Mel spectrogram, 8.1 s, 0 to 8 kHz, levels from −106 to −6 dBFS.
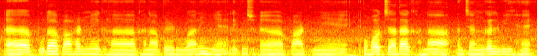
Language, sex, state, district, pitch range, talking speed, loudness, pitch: Hindi, male, Bihar, Lakhisarai, 110-125 Hz, 135 wpm, -17 LUFS, 120 Hz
